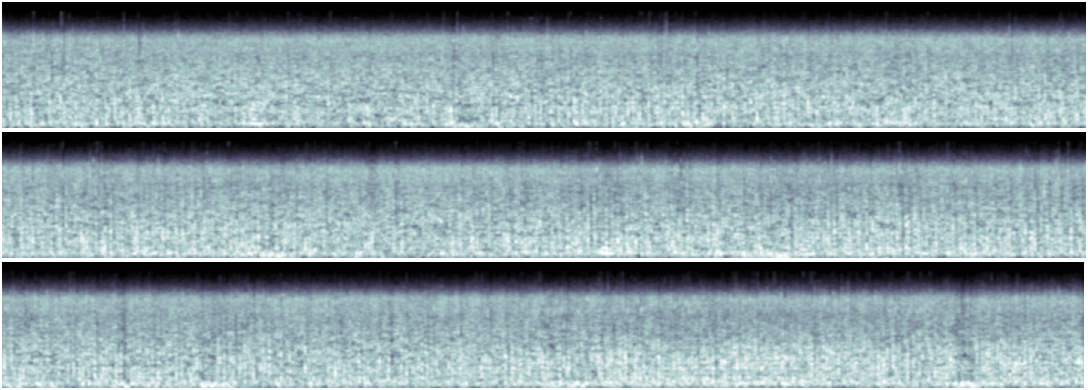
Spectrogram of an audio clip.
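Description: Steady rain falling on the forest canopy.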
